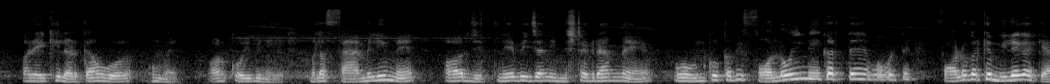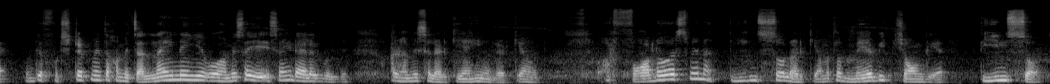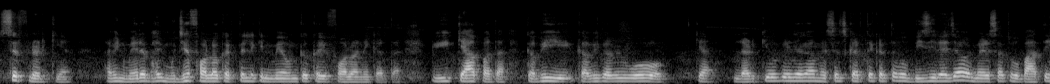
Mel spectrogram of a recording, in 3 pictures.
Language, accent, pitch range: Hindi, native, 140-170 Hz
